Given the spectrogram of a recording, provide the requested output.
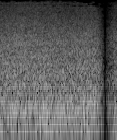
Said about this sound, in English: Here's the waterfall part of it.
